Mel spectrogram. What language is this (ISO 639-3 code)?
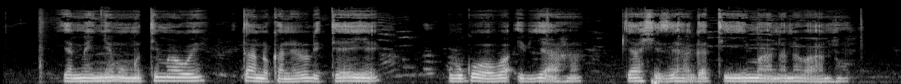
kin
